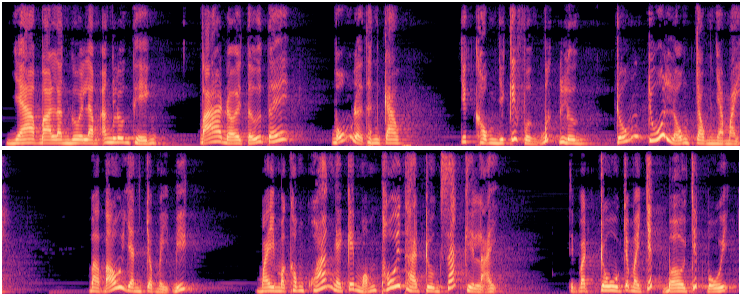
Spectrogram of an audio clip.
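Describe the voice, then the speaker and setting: A woman voicing a foul-mouthed village wife who hurls rapid, shrill curses at a neighbour. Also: big pitch swings, husky, soft background music. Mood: ranting. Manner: shrill rapid cursing tirade.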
